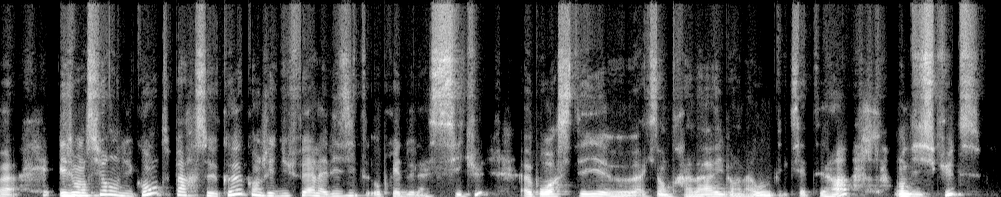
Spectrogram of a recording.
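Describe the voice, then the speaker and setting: Speaking at a moderate pace, a woman's voice shows big swings in loudness. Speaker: holistic energy therapist. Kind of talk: unscripted personal talk to camera. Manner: halting, many hesitations.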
